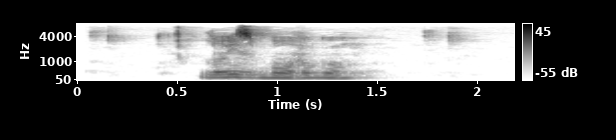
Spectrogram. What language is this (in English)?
Portuguese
